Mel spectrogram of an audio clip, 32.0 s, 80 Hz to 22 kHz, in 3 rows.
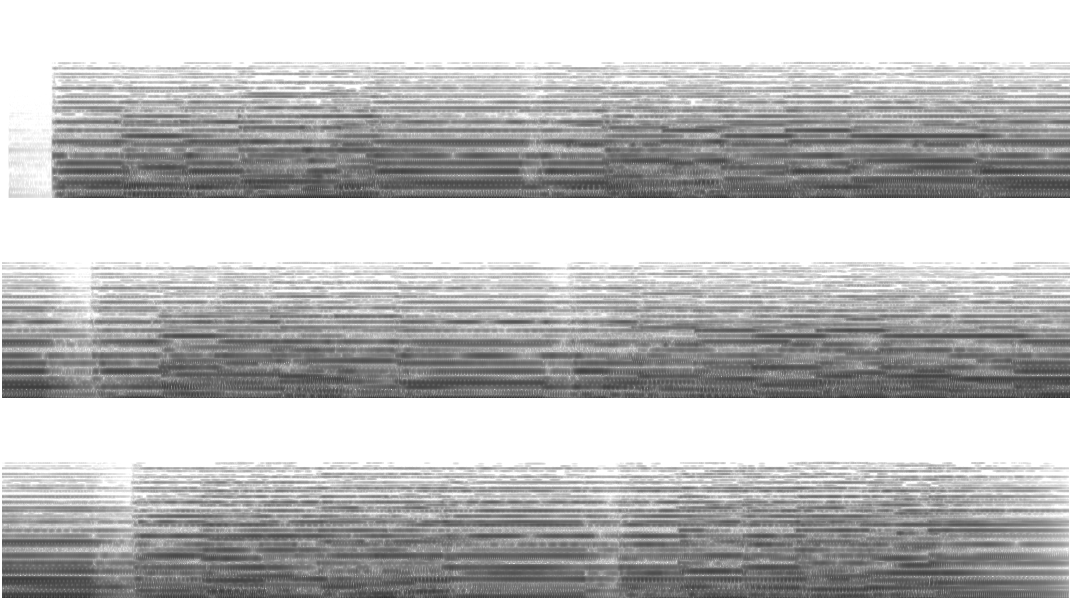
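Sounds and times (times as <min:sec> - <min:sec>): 
pipe hymn backing in E flat: 0:00.5 - 0:32.0.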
